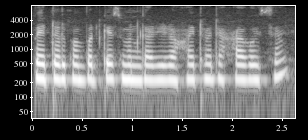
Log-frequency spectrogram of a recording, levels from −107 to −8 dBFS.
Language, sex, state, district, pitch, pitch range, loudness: Assamese, female, Assam, Kamrup Metropolitan, 235 Hz, 230-245 Hz, -15 LUFS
